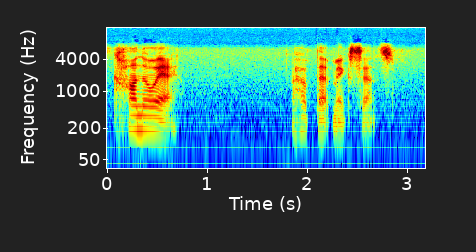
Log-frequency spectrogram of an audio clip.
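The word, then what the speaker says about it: かのえ: to it and and pronounce it not using the onyomi but the kunyami i would refer to it as kanoe i hope that makes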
